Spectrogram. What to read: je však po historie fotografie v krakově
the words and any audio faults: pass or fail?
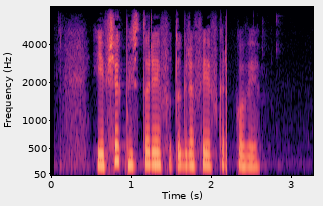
fail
